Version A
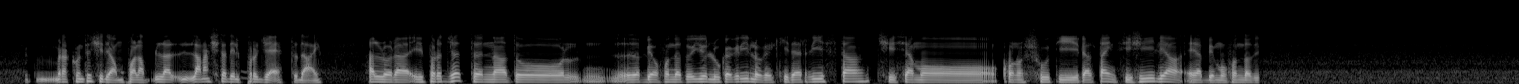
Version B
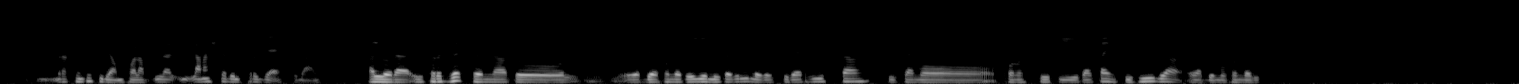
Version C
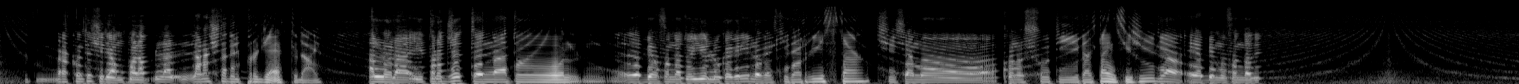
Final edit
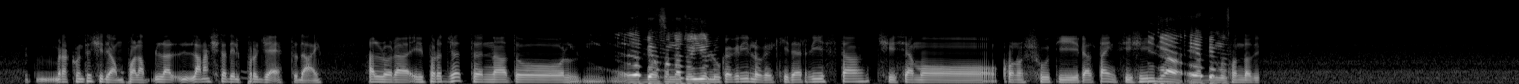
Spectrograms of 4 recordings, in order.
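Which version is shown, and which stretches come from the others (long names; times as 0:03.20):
A
0:05.74–0:07.11: punch in from C, crossfade 0.24 s
0:11.48–0:12.29: punch in from C
not used: B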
